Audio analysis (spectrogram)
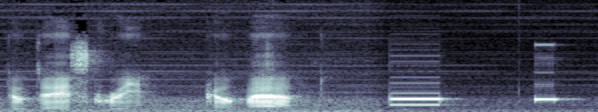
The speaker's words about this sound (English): Oops, sorry folks, I just dialed the wrong number. Anyway, let me try again. I think I hit the wrong keypad.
